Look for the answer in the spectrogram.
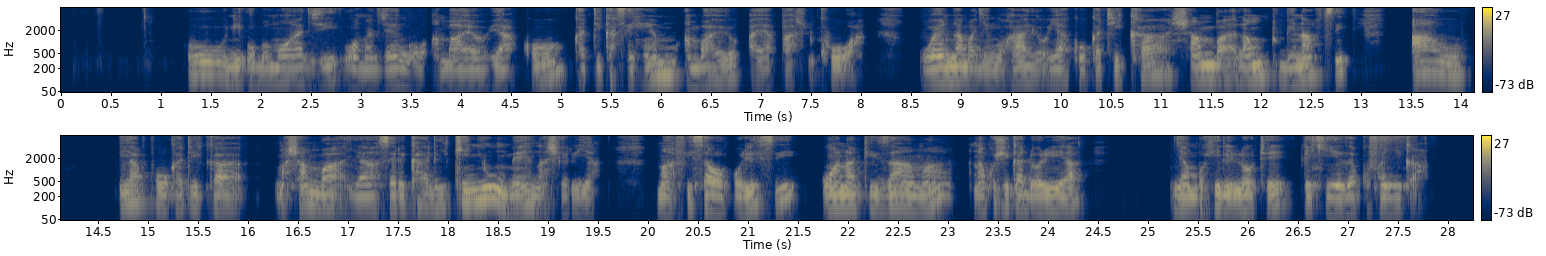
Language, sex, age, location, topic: Swahili, male, 25-35, Kisumu, health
